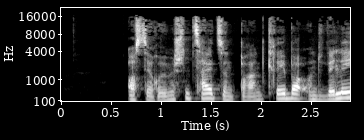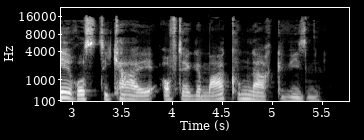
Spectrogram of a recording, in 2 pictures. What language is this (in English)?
German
